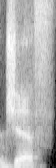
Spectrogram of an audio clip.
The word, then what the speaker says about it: GIF: or a gif which can be pronounced gif or jif doesn't matter um loading as gift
